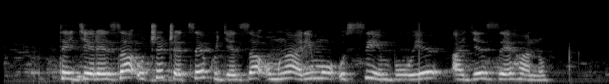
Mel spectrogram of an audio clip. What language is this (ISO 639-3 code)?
kin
